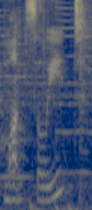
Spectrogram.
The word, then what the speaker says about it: Monselete: e t I'm also on Instagram so @ monelite and I'm also on LinkedIn so any one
